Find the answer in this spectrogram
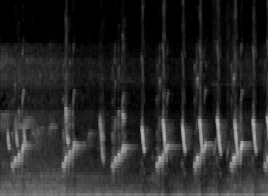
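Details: Kutilang emas bulbul, a masteran recording of gacor singing: a few hesitant rising chirps, then sharper clipped notes repeated roughly every third of a second, over a low droning background.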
